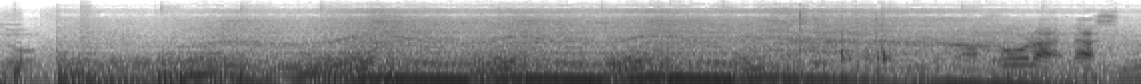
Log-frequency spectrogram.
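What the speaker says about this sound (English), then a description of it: "It's definitely the induction noise." A car engine revs up and down with strong induction noise, the pitch climbing and falling in repeated sweeps, loud and close inside the car. People talk over it.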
